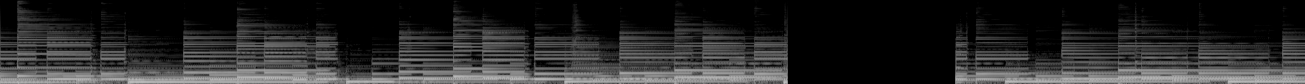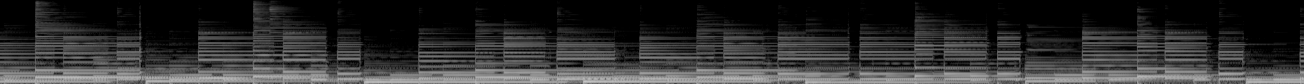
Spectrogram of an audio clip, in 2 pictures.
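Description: At 7.87 s the audio drops out to silence and stays gone until 9.56 s, about 1.7 seconds of nothing at all. It's true silence rather than a quiet patch, since the room tone vanishes along with everything else, and the sound cuts off and resumes mid-flow. Whatever happened in that stretch simply isn't there. The likely culprit is the input going away for a moment, say a loose connection, a dropped link or an accidental mute, while the recorder kept writing silence.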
